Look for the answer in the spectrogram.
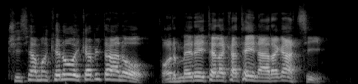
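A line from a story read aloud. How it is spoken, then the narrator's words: Brave emigrants shouting. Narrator (Italian): Alcuni emigranti, i più coraggiosi, gridando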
